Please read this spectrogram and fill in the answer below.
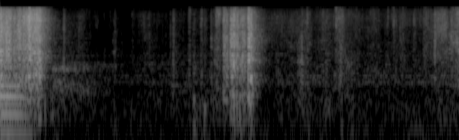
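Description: Rustle of a folded, fabric-covered portable solar panel being handled, with one short rustling burst about a second in and a few faint clicks.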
